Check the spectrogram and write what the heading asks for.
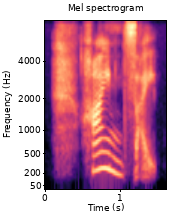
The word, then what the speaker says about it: hindsight: Hindsight. This is a good example of you won't hear the D at all. The N and the D are made in the same place with your tongue tip behind your top teeth.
